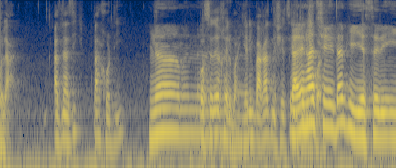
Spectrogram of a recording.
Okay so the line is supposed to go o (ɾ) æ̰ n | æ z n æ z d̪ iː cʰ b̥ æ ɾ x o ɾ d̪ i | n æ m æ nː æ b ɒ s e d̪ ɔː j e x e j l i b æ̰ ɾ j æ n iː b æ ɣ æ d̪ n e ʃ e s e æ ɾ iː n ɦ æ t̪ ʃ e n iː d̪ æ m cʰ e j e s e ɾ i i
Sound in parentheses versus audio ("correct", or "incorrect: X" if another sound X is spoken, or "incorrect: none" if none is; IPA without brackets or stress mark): incorrect: l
